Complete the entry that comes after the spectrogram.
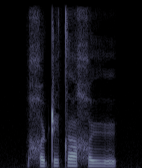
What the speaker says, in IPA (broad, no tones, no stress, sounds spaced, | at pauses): χ ʉ ʈ i t ʌ χ ʉ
